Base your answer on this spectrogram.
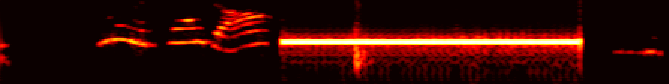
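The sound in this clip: Telephone line tone of an outgoing phone call: one loud, steady, unbroken tone lasting about two seconds, preceded by a few short voiced sounds and followed by a brief quieter one.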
